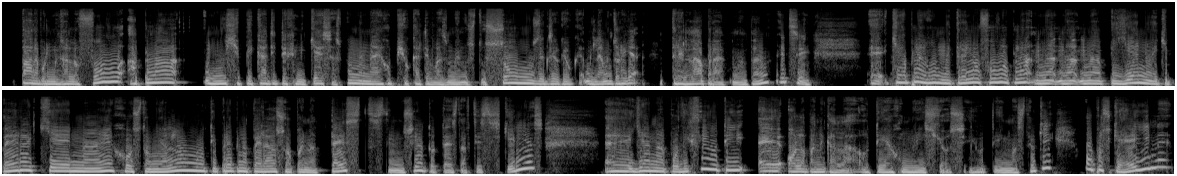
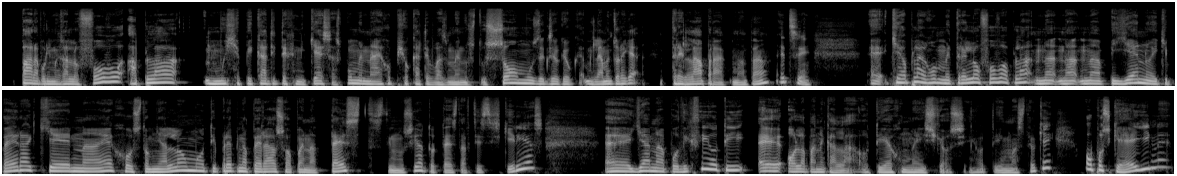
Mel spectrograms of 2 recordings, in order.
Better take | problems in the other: second | distortion; heavy; 7 dB below the speech

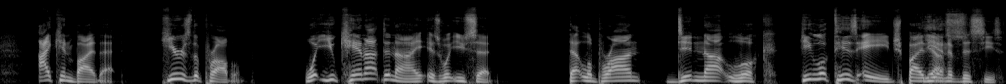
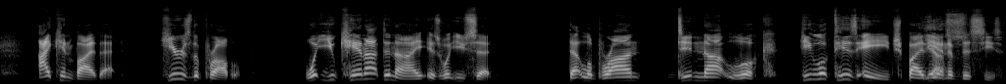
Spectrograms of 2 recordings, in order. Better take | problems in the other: first | thin; very; fading below 400 Hz

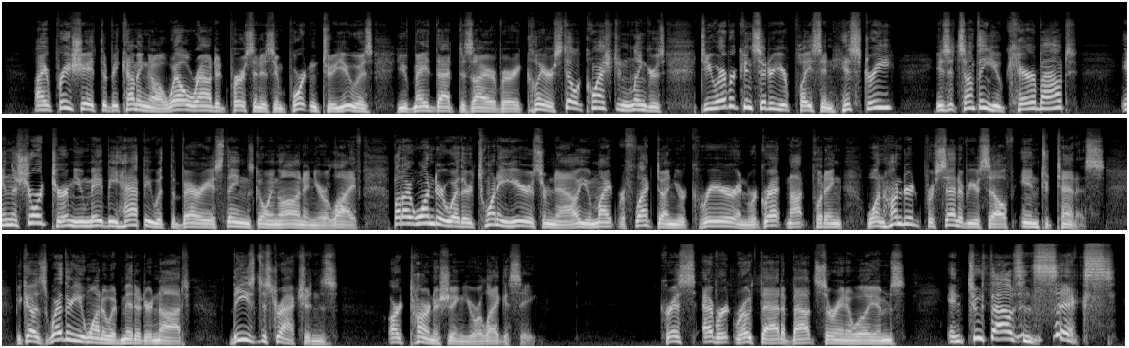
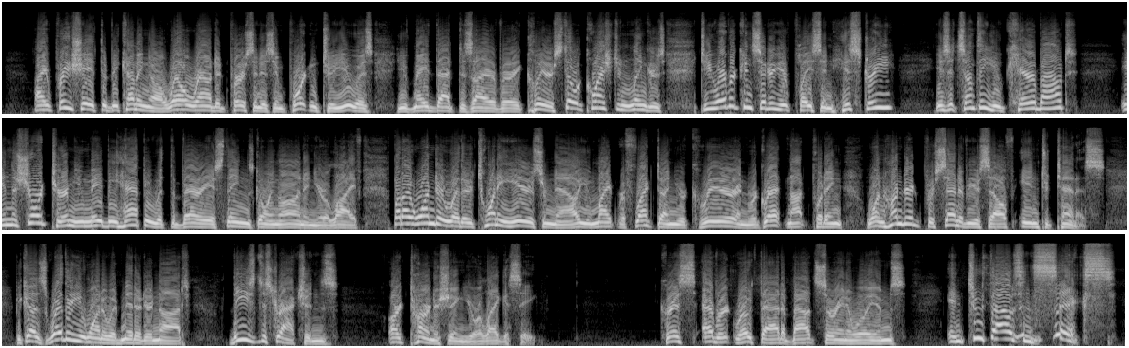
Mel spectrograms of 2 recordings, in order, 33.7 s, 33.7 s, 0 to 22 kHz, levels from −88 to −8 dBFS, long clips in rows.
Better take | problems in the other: first | distortion; slight; 10 dB below the speech

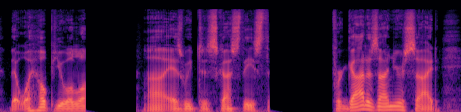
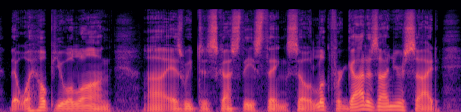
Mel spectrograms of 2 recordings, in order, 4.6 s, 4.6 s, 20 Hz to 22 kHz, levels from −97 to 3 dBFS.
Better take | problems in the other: second | audio cutting out; at 1 s for 0.5 s and at 2.5 s for 0.5 s

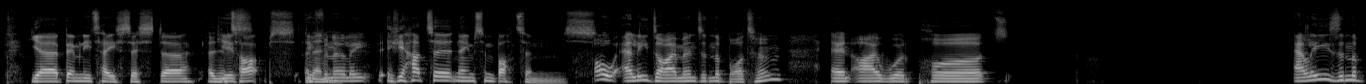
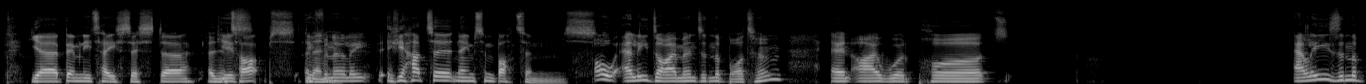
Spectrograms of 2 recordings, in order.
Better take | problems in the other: neither | none

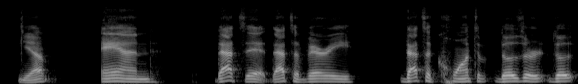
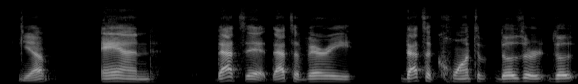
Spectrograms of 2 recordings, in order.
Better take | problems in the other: first | thin; somewhat; fading below 350 Hz

